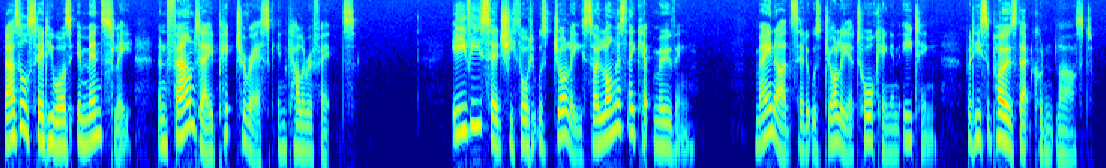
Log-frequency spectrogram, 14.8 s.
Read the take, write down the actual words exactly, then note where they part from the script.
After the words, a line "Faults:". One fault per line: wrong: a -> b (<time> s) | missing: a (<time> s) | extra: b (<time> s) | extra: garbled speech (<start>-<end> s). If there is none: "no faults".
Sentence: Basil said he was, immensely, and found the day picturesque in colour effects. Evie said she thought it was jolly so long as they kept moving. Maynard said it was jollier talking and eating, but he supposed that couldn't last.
Basil said he was, immensely, and found day picturesque in colour effects. Evie said she thought it was jolly so long as they kept moving. Maynard said it was jollier talking and eating, but he supposed that couldn't last.
Faults:
missing: the (2.6 s)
